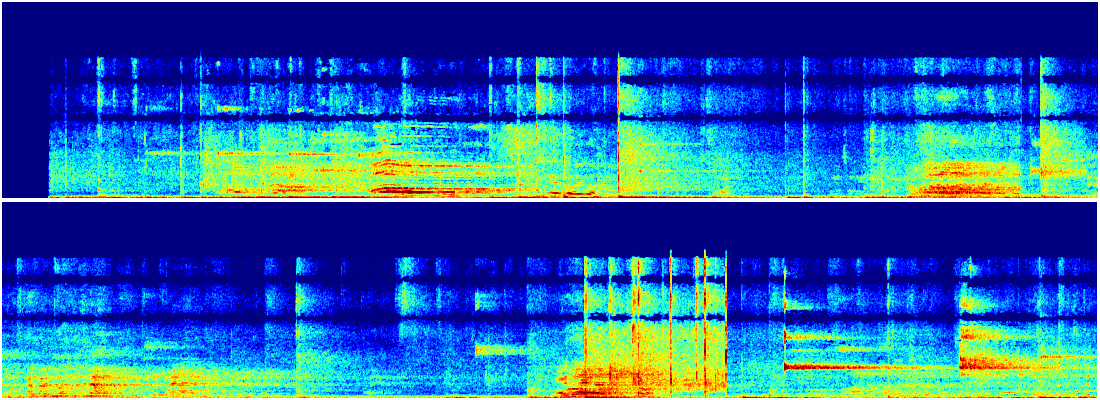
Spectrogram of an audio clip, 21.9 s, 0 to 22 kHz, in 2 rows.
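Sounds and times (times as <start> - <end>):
players calling out: 9.0 - 10.2.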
